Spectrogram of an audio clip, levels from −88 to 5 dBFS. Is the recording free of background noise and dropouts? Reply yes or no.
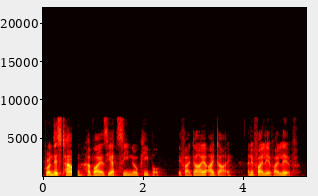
no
